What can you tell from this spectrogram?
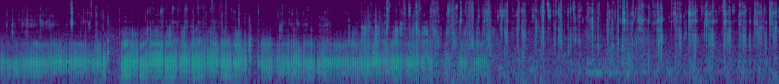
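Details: Small kitten at a meal of chicken, purring: a continuous low, throbbing purr fills the first nine seconds before giving way to wet chewing and crunching bites.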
